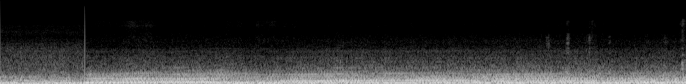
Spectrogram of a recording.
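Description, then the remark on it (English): A tuned EcoBoost pickup truck's engine pulls hard under an average squeeze of the throttle, reaching 60, a loud, steady low rumble with rising harmonic tones as it accelerates, with no voices. “they're in various EcoBoost trucks, and he's sitting in the passenger seat, and the driver is experiencing the tune that he has now installed”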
